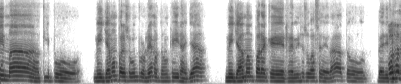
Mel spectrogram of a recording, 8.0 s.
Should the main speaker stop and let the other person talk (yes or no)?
yes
